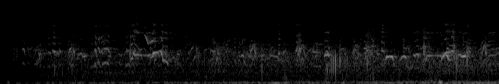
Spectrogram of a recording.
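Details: A noisy friarbird being released after wildlife rehabilitation gives harsh, raucous cackling calls in quick, uneven bursts of grating, nasal notes, over a steady rustle of background noise.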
